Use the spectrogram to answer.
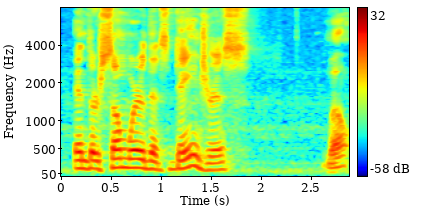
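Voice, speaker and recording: A man with an American accent and a fairly high pitch speaks in a dark, mellow tone with ordinary pitch variation. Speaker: military veteran and security consultant. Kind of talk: interview. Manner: loud, lecturing.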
